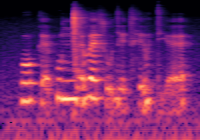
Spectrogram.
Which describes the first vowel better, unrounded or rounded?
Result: rounded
